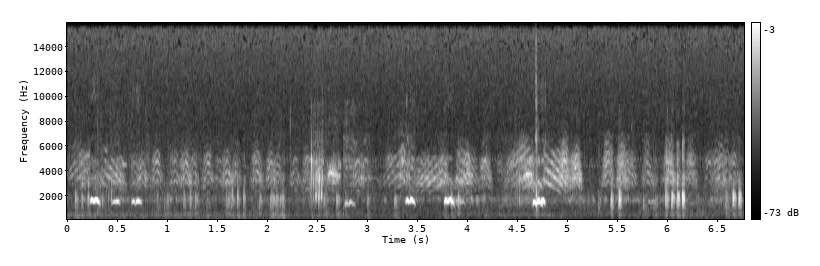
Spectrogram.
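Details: Northern pintail (Anas acuta) gives short, clear, mid-pitched whistled notes, single or in quick pairs, scattered through the clip over a rough, rustling background.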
